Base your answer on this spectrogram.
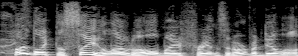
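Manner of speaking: high, loud, chirpy, friendly impression voice. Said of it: "Is that what Barney sounded like?".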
